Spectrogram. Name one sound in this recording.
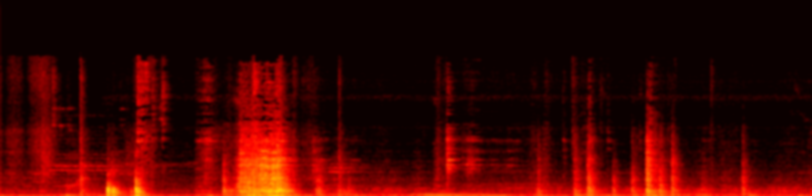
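A metal pan clatters and scrapes.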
